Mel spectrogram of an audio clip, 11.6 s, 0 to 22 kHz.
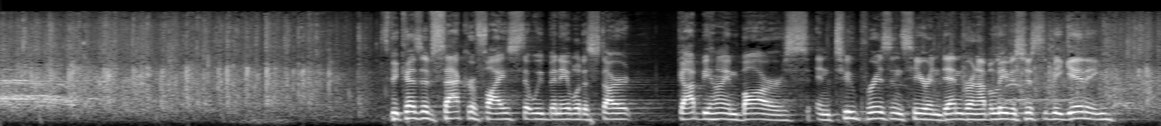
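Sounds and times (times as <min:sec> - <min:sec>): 
audience clapping in dense steady applause: 0:00.0 - 0:03.7, 0:09.6 - 0:11.6
speech: 0:03.9 - 0:11.3.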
